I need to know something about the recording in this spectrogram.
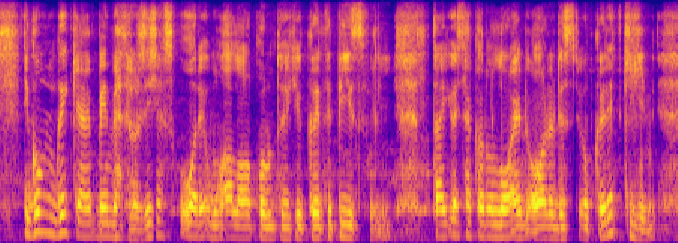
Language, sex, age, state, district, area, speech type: Kashmiri, male, 45-60, Jammu and Kashmir, Srinagar, urban, spontaneous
